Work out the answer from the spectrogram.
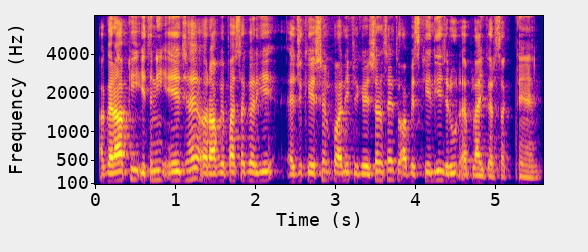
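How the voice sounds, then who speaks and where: A man's voice: medium pitch, steady tone, fairly quick. A man presenting an informational explainer, reading out and explaining a notice in an instructive way, repeating points for emphasis. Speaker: exam-prep video presenter.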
